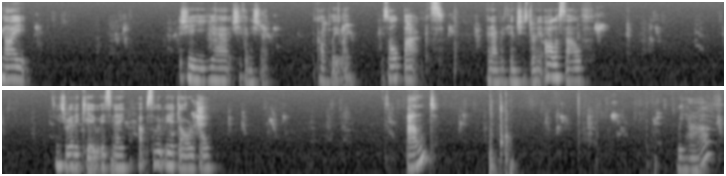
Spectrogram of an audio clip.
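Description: A middle-aged woman talks calmly and closely into a microphone, in short bursts with pauses.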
